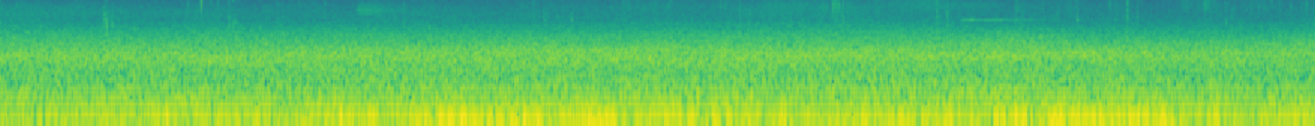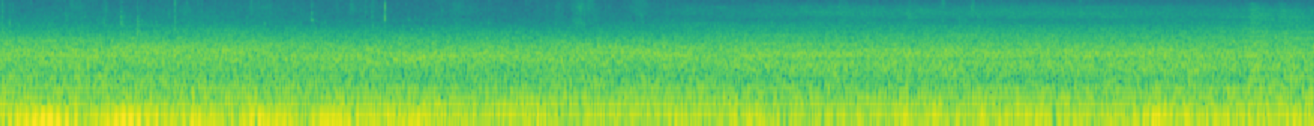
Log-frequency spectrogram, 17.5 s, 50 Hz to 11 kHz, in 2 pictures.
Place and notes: Montreal: Autoroute 40 Spaghetti Junction - Autoroute 40 Spaghetti Junction
equipment used: M-Audio Microtrack Stereo Cardoid Mic
I walked around the overpass, taking note of the traffic, the drops of water from overhead, and the majestic pigeons.
QC, Canada, 10 March 2009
